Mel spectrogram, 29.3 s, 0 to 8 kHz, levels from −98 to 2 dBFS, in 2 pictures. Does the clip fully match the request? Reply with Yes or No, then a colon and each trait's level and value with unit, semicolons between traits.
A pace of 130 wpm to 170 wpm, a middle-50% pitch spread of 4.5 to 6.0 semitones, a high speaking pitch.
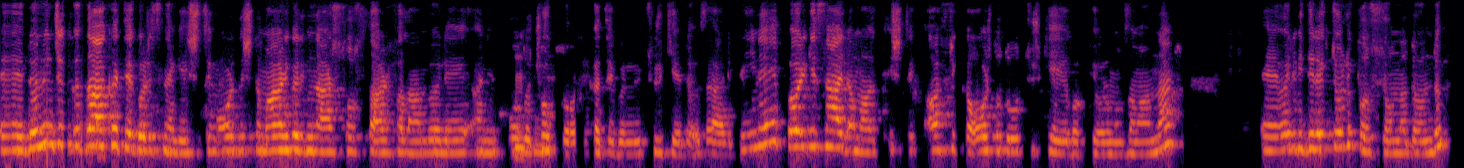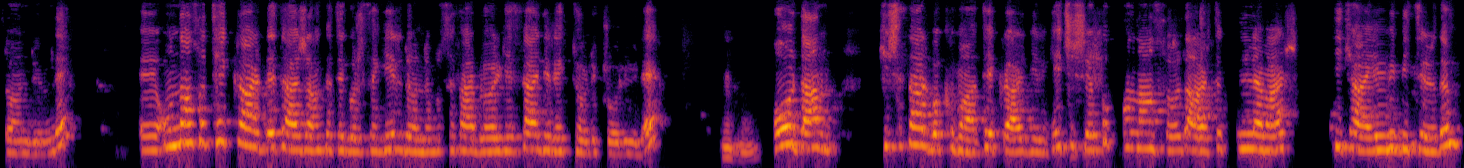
Yes: average, 135 wpm; average, 4.9 semitones; high, 215 Hz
